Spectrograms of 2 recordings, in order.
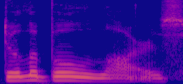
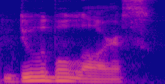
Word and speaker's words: Dulubul Larz: when I said it I'm just gonna write it how it's spelled how it's pronounced dullable Lars yeah dulable Lars okay I feel like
